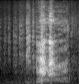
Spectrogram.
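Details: Solid black German Shepherd dog during preliminary bite-work practice, giving one short breathy whine. Tonal harmonics swell and fade over about a second.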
